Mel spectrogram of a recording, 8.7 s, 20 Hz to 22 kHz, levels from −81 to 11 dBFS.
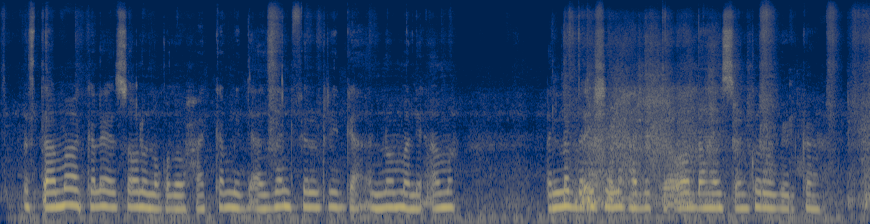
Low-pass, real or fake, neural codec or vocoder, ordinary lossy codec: none; fake; vocoder, 44.1 kHz, 128 mel bands, Pupu-Vocoder; none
